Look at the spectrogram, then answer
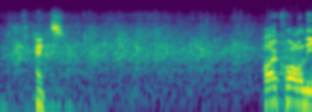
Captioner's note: cheers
